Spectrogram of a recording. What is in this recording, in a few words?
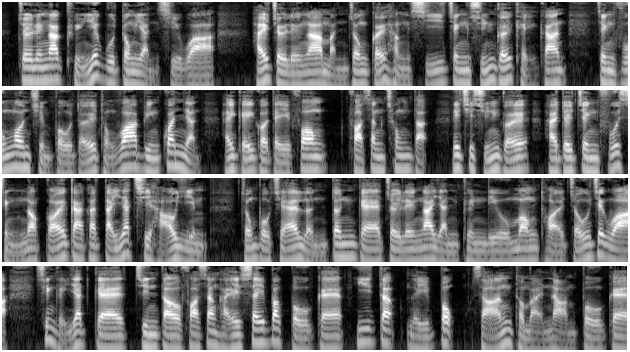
cantonese, news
